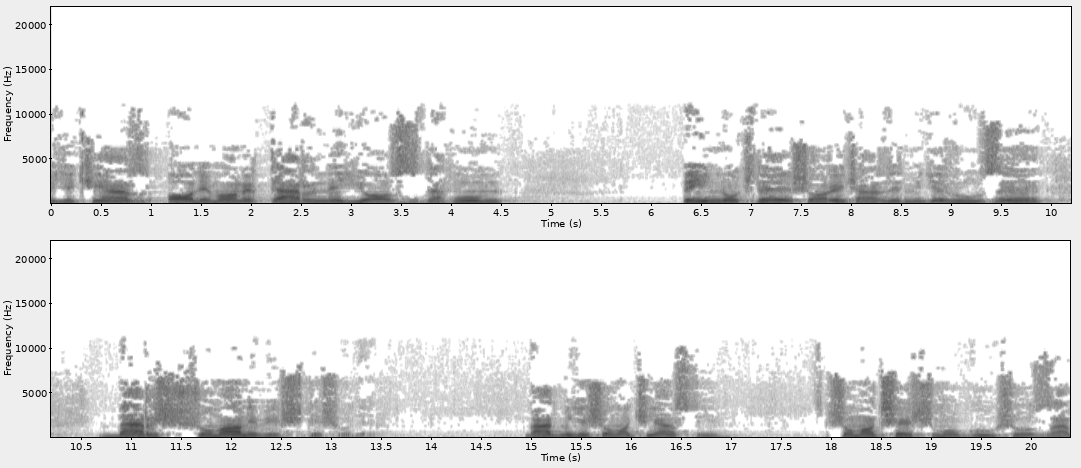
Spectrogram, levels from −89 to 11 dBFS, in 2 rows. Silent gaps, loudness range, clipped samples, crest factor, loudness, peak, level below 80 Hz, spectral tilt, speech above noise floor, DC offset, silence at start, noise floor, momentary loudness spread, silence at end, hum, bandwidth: none; 5 LU; under 0.1%; 22 dB; -24 LUFS; -4 dBFS; -56 dBFS; -4 dB/octave; 37 dB; under 0.1%; 0 s; -61 dBFS; 11 LU; 0 s; none; 11.5 kHz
